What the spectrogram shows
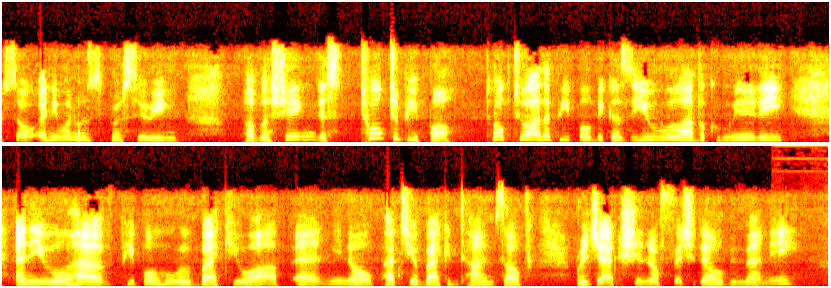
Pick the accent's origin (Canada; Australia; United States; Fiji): Fiji; I grew up in Fiji and it's uh, Fiji is super multicultural.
